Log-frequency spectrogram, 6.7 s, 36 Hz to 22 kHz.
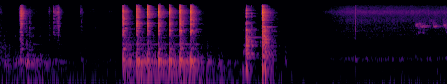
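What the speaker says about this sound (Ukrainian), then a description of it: "Зараз 5 хвилин обжарюємо цибулю на маслі." Sharp mechanical clicks and ticks come in scattered bursts, then onion hitting hot oil in an Afghan kazan sets off a soft, steady sizzle that carries on to the end.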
